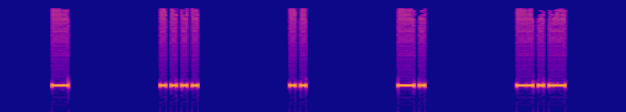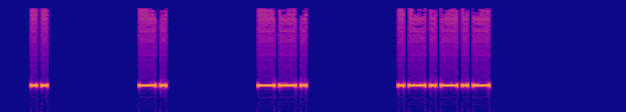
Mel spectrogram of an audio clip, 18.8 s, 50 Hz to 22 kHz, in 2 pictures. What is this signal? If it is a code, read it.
Morse code, heard as a keyed tone, about 15 wpm, spaced as for 5 wpm, 1000 Hz. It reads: THINKING.
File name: qotdfiles / 5wpm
